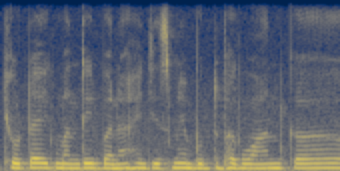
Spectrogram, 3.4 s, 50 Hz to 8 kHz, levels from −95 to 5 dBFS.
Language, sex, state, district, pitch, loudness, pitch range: Hindi, female, Chhattisgarh, Raipur, 210 Hz, -13 LUFS, 205-215 Hz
